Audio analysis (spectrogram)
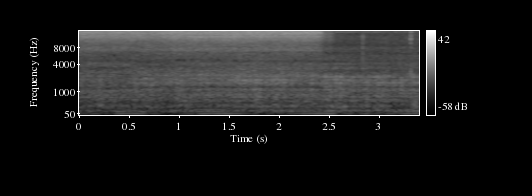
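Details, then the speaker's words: LG WM4200HWA front-load washer: steady coarse grinding rumble with no rhythm from low in the machine, worse than during wash; drain pump grinding, fixed by replacing the pump (AHA75853803). "now it's grinding even more than the wash cycle coming from here"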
